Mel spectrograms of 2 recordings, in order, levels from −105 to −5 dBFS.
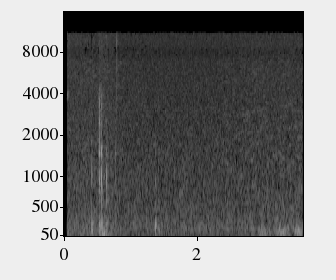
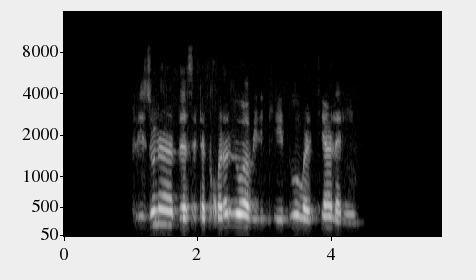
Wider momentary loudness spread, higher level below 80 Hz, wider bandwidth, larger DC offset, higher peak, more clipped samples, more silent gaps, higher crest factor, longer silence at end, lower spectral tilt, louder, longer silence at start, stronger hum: second, 11 LU vs 17 LU; first, -68 dBFS vs under -90 dBFS; first, 11.5 kHz vs 6.8 kHz; neither; second, -26 dBFS vs -18 dBFS; neither; neither; first, 32 dB vs 18 dB; second, 0 s vs 1.3 s; second, -3 dB/octave vs -5.5 dB/octave; second, -56 LUFS vs -34 LUFS; second, 0.05 s vs 1.1 s; neither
